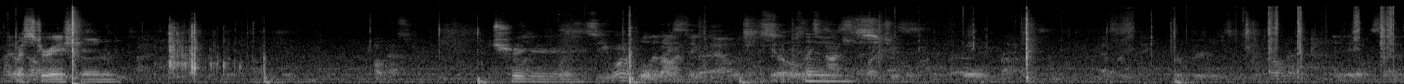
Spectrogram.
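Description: Cards riffle and shuffle in hands.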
